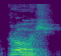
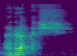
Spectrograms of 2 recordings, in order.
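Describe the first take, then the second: First: The aleph consonant is not sounded in the word. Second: The aleph consonant is sounded in the word. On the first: This is the later form of the word. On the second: This is the older form of the word.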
